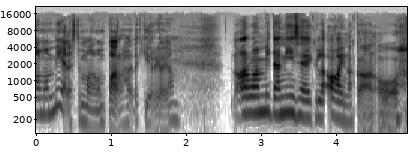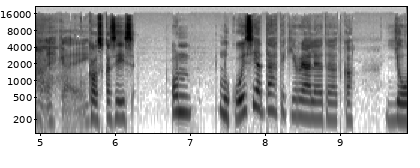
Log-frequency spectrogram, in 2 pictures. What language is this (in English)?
Finnish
